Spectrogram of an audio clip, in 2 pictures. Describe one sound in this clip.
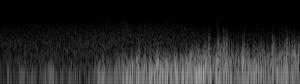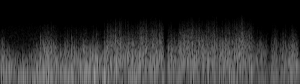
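Wind gusts roar across the microphone outdoors.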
